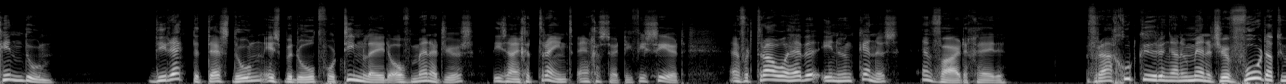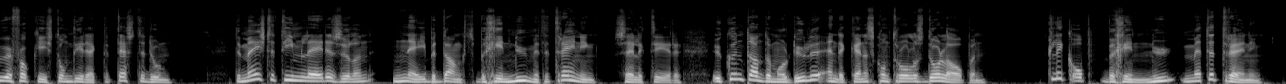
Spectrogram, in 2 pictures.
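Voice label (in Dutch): Non-broadcast E-learning, Voice-over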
